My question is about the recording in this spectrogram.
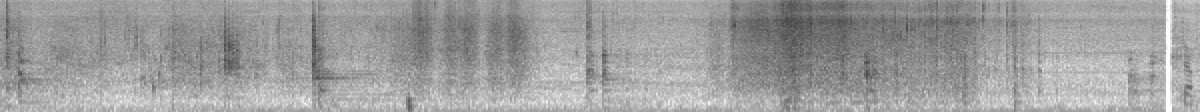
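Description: Hot oil sizzling in a wok as banana slices deep-fry, with scattered light clicks and knocks; the sizzle swells louder about four seconds in.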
